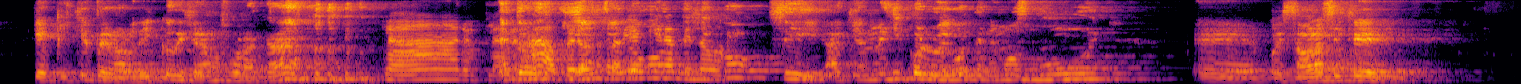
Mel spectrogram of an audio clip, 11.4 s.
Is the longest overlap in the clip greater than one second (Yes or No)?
Yes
